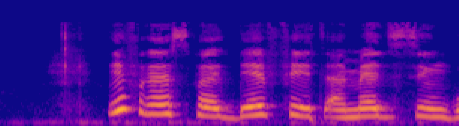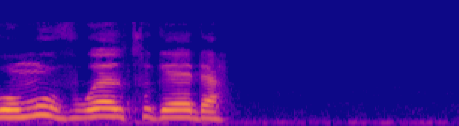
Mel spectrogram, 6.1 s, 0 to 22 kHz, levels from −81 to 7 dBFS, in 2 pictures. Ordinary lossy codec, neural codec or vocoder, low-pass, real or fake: MP3, 48 kbps; autoencoder, 48 kHz, 128 numbers a frame, DAC-VAE, trained on Japanese speech; 19.8 kHz; fake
